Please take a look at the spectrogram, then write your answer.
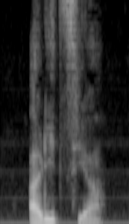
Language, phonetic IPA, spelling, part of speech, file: Polish, [aˈlʲit͡sʲja], Alicja, proper noun, Pl-Alicja.ogg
